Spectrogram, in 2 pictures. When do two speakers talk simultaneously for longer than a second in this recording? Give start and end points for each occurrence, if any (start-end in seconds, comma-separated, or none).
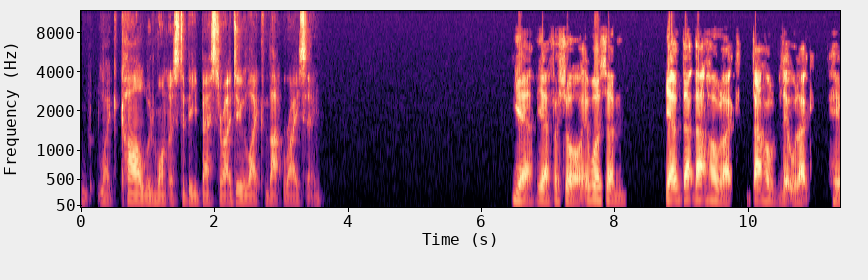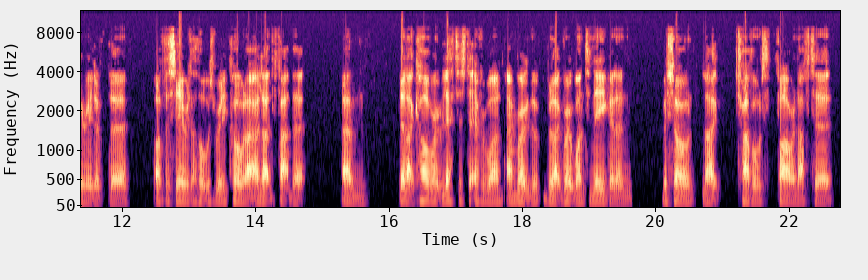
none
